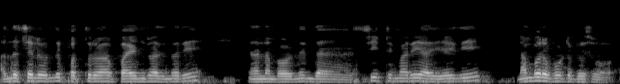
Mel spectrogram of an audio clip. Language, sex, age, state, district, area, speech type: Tamil, male, 60+, Tamil Nadu, Nagapattinam, rural, spontaneous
